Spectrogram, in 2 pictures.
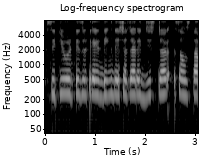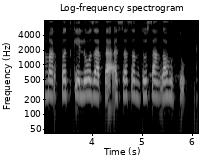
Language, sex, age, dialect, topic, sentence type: Marathi, female, 25-30, Southern Konkan, banking, statement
